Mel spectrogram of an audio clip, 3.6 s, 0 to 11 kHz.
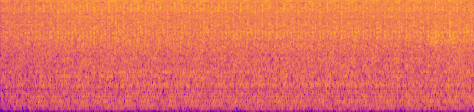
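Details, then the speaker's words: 1993 Infiniti J30, 101,000 miles, idle: uneven lumpy stumble under steady hiss; number six injector has high resistance, weak magnetic field, pintle opens 2.1 ms late, cylinder very lean; number three possibly sticking. "so that cylinder is going to be running very very lean we're going to be getting very minimal fuel into that cylinder"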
